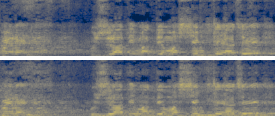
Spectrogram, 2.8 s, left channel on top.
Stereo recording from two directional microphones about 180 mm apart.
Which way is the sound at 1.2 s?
30° left (ahead or behind).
